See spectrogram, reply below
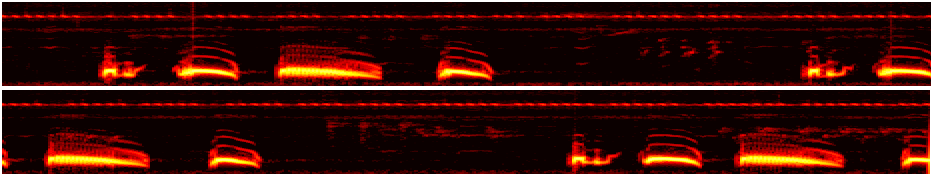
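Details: Spotted dove lure call meant to draw in and challenge a rival: three phrases repeated roughly every three and a half seconds, each a clipped double note followed by three falling coos, the third longest, separated by silence.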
